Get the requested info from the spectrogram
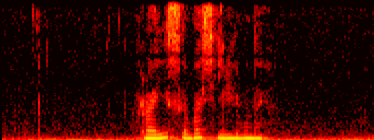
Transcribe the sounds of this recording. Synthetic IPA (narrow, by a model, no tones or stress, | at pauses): raisɨvɐsʲilʲjevnɨ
